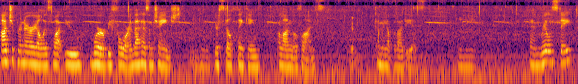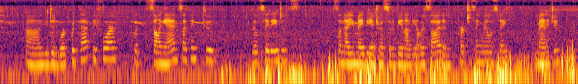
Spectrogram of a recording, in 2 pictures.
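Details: Adult interviewer; normal speech.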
